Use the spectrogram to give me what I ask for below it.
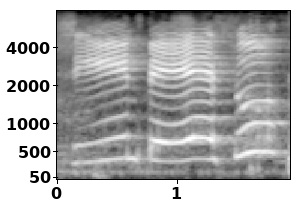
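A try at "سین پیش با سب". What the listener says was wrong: غلط. اوپر دیکھو آگے با پر کل جزم ہے. ملانا ہے.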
